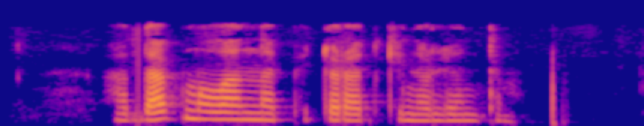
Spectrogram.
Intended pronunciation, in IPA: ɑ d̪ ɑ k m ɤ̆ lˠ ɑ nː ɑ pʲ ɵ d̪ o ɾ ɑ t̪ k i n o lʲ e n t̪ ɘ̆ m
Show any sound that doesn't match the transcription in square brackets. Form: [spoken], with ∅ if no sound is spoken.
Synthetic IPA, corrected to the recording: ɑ d̪ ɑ k m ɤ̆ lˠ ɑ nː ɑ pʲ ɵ [t̪] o ɾ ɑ t̪ k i n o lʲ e n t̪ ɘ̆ m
